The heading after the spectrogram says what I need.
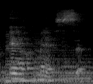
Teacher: in French we do not pronounce the H. H is always silent and R will have a R sound.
